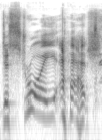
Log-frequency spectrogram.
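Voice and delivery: slow, high hammed-up villain order; mock villain command. Podcast host voicing villain Damon, hammed-up and slow. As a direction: bark it like a cartoon villain.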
